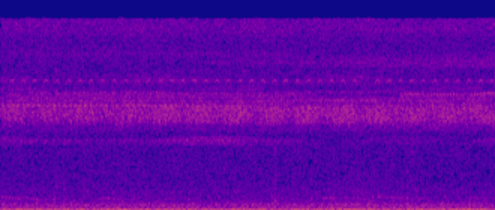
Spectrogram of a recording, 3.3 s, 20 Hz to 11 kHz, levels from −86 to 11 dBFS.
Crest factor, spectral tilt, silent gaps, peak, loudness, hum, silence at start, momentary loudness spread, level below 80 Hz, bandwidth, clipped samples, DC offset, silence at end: 12 dB; -3 dB/octave; none; -30 dBFS; -43 LUFS; none; 0 s; 1 LU; -44 dBFS; 10.5 kHz; under 0.1%; under 0.1%; 0 s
